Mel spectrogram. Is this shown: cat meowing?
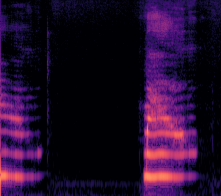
yes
